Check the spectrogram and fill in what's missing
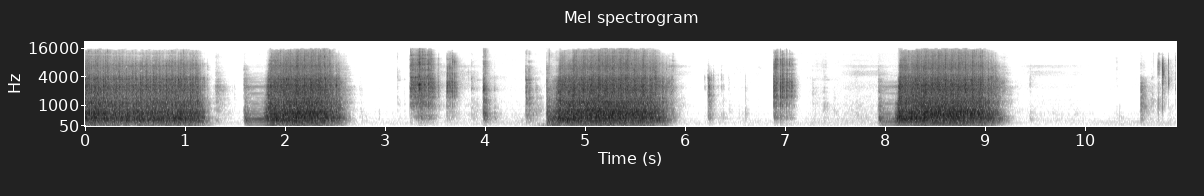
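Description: A sewing machine stitches and trims the edge of cardigan fabric in four loud bursts of rapid whirring, each about a second long, separated by short clicks and silence.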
